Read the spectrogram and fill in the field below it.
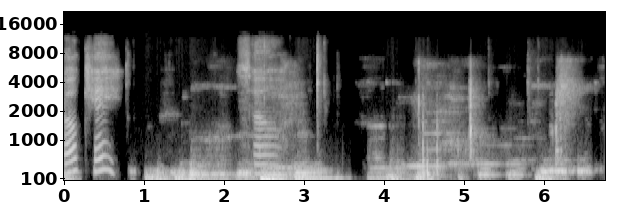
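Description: A young girl answers in a soft voice over an online call.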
